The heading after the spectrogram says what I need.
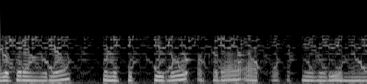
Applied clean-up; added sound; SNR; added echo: neural mask model RNNoise.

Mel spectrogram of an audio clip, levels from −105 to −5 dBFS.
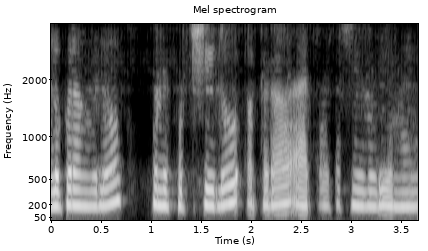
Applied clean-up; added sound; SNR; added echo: neural mask model Resemble Enhance denoiser.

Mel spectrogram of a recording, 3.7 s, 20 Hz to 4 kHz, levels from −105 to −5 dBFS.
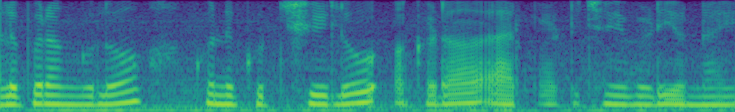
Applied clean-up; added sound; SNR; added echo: none; none; none; none.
